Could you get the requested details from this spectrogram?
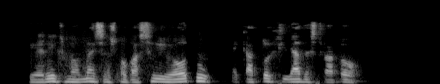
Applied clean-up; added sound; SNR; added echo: neural mask model DeepFilterNet 3.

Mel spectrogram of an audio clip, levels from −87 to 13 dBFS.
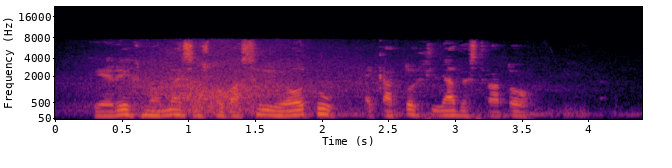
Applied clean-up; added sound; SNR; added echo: none; Car; 8 dB; none.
